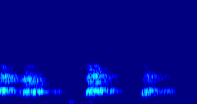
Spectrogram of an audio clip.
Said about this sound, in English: The dogs of Bushwick are barking.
